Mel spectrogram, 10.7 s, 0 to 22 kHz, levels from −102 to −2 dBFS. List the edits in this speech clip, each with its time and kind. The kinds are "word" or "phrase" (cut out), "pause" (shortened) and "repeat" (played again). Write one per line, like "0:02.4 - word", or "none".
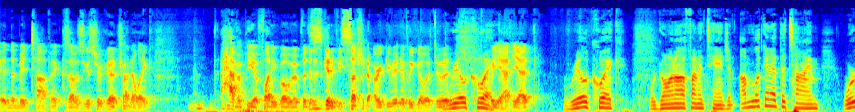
none

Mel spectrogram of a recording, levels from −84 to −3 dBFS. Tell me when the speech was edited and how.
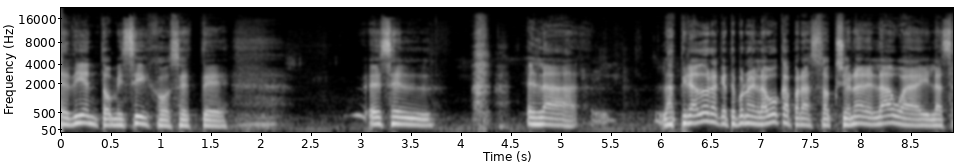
0:05.6 - pause

